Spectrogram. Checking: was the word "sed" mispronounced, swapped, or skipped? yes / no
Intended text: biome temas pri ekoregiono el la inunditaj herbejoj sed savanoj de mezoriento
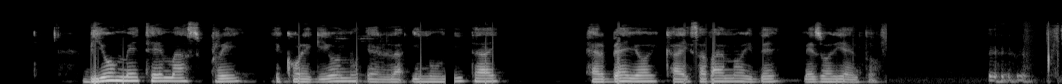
yes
